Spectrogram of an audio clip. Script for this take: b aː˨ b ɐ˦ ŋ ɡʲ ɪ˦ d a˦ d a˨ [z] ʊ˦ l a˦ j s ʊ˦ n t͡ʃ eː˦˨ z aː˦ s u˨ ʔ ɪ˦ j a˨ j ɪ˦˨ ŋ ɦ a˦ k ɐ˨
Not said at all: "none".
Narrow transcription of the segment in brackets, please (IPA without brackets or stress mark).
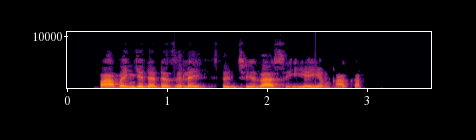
z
